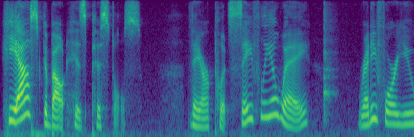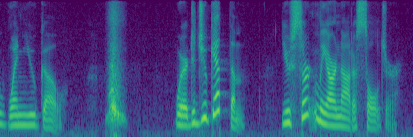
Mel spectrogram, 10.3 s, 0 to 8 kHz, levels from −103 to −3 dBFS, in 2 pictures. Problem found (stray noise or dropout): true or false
true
